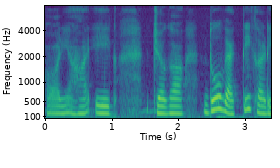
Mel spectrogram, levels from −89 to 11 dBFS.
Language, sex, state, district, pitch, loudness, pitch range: Hindi, female, Jharkhand, Ranchi, 190 Hz, -16 LUFS, 185-235 Hz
